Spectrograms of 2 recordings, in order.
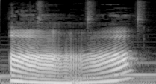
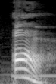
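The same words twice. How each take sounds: First: The pitch dips low, then rises. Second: The pitch falls sharply from high to low. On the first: "your voice must go down, then up" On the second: "let your voice go all the way down"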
